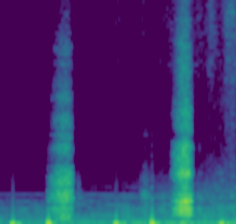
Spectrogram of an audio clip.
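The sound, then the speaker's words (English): A muffled, low heartbeat thumps quickly in close paired beats, with a soft breathy gasp rising between them over a faint steady hum. No one speaks. “It was a low, dull, quick sound, much such a sound as a watch makes when enveloped in cotton.”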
